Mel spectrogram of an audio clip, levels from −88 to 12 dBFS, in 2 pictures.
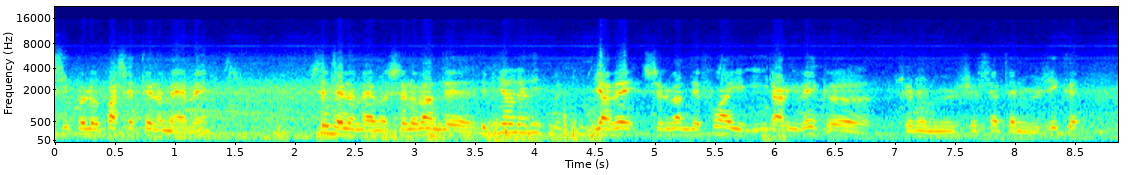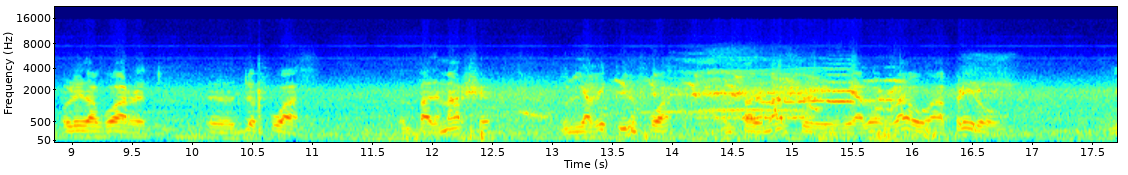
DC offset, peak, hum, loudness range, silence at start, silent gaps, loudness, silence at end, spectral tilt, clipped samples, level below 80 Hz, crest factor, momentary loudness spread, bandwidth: under 0.1%; -4 dBFS; none; 6 LU; 0 s; none; -18 LUFS; 0 s; -6.5 dB/octave; under 0.1%; -42 dBFS; 16 dB; 14 LU; 10.5 kHz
